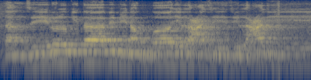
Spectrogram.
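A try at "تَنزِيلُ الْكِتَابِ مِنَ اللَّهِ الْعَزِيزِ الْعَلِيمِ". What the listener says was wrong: Sekali lagi ikhfanya kurang Pak Haji.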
